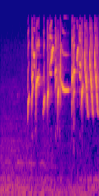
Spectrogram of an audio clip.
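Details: European goldfinch singing: a quick burst of high, tinkling twitters and buzzy notes with one drawn-out whistle in the middle, lasting about a second and a half in a quiet setting.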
